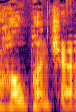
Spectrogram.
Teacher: 뒤에 R 사운드 역시도 없으니까 그냥 펀처 이렇게 발음되는 거죠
